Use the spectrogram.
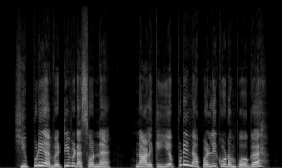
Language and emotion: Tamil, angry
